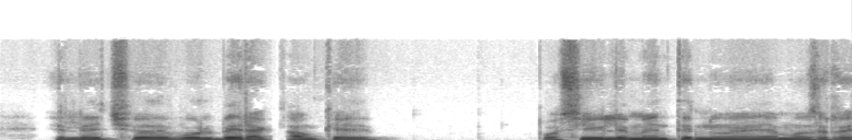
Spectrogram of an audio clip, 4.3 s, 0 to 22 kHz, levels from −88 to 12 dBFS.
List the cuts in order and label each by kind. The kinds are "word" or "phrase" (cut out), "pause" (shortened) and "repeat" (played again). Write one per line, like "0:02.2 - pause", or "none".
0:01.4 - word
